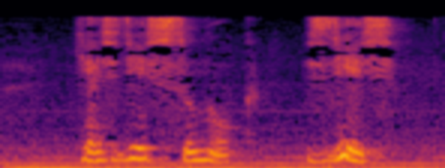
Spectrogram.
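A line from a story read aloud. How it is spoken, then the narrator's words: Hurried angry mutter. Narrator (Russian): пробормотал он торопливо и со злобой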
